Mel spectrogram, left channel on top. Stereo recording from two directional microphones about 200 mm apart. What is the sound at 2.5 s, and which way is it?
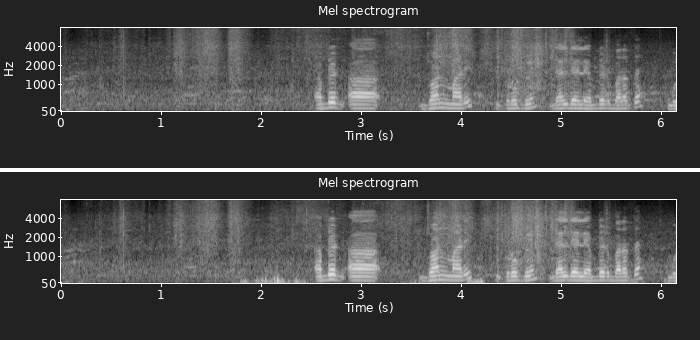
Speech, 45° right (ahead or behind).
